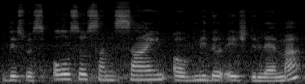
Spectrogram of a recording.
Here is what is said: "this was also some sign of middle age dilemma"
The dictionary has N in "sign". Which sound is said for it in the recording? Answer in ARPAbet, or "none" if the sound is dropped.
N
